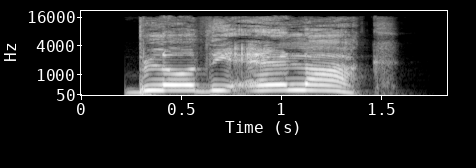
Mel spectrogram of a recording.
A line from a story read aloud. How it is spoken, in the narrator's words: shouted Reese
